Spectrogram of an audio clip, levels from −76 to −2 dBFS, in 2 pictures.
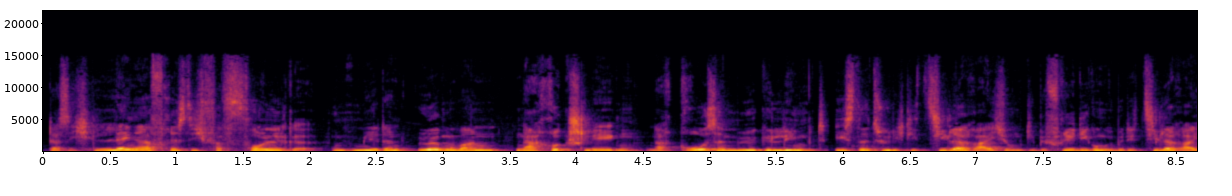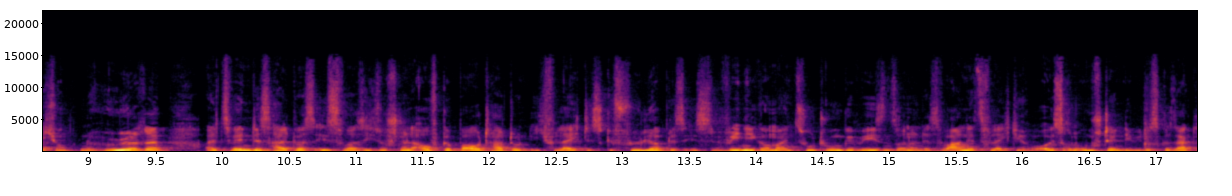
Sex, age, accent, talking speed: male, 30-49, German, 210 wpm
